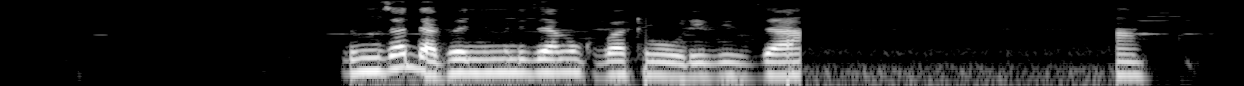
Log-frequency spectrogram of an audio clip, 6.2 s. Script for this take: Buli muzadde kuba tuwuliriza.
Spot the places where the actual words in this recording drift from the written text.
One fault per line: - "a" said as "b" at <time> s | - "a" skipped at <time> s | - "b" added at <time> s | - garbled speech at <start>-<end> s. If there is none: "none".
- "atwenyumirizaamu" added at 2.1 s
